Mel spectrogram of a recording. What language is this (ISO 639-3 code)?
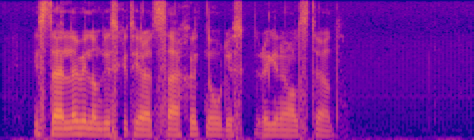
swe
